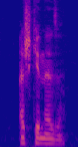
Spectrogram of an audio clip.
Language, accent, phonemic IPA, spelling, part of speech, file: French, France, /aʃ.ke.naz/, achkénaze, adjective, LL-Q150 (fra)-achkénaze.wav
- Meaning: alternative form of ashkénaze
